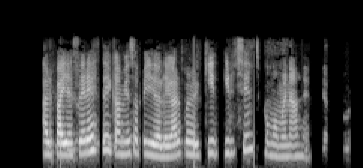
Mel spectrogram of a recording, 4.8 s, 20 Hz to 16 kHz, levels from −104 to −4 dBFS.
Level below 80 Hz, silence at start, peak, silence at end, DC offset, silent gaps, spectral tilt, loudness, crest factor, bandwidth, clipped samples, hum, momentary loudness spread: -68 dBFS; 0.6 s; -6 dBFS; 0.2 s; under 0.1%; 2.92-2.99 s, 4.16-4.30 s, 4.39-4.58 s; -3.5 dB/octave; -24 LUFS; 20 dB; 7.8 kHz; under 0.1%; none; 11 LU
